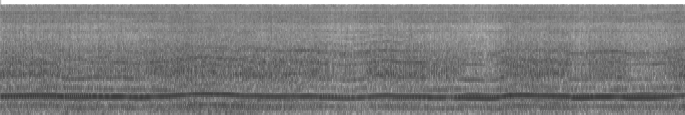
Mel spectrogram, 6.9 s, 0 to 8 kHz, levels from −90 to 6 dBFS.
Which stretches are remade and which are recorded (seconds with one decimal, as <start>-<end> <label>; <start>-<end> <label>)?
0.0-1.3 recorded; 1.3-3.2 remade; 3.2-5.1 recorded; 5.1-5.7 remade; 5.7-6.9 recorded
